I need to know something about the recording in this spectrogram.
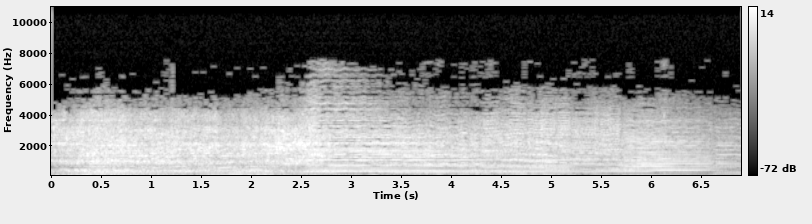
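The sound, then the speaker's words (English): A car with a running board drives off toward the scene of a fire, its engine revving and its steady drone shifting in pitch as it accelerates, fairly loud throughout with no voices. “Okay, climb on the running board. We'll drive down.”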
